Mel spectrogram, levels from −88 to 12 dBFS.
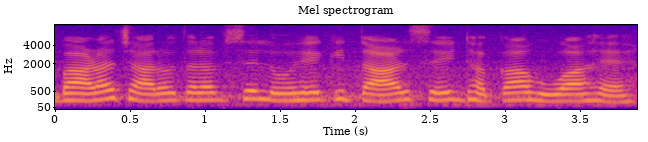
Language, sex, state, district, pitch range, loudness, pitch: Hindi, male, Uttar Pradesh, Deoria, 205-230 Hz, -15 LUFS, 220 Hz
